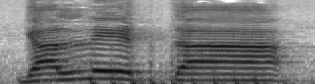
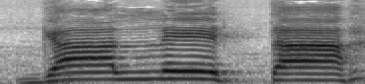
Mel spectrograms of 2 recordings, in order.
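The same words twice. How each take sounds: The two takes are said the same way.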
